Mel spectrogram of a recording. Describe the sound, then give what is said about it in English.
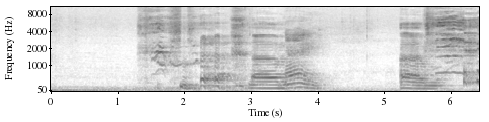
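A person does a loud vocal imitation of a horse's whinny as an answer in a word game naming animals that begin with the letter H: a wavering, pitch-sliding neigh repeated in a few bursts, with background noise and other voices around it. “A horse.”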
